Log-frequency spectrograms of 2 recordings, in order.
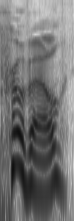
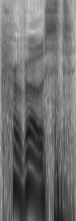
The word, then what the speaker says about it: Prevost: all right so today we are riding mount provo even though it's spelled provost it's mount provo but we have max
